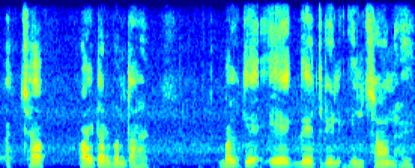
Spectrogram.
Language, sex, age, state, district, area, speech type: Urdu, male, 60+, Uttar Pradesh, Rampur, urban, spontaneous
